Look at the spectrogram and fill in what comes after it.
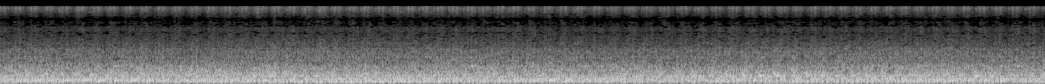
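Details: Vintage John Deere 720 diesel tractor after head gasket repair: dense, heavy low rumble holding steady with no misses, knocks or sudden changes; running properly.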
